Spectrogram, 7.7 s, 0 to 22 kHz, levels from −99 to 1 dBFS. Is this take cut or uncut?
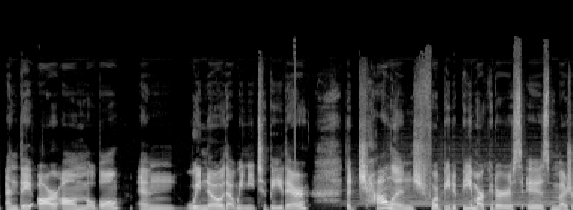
uncut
